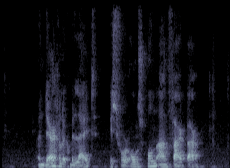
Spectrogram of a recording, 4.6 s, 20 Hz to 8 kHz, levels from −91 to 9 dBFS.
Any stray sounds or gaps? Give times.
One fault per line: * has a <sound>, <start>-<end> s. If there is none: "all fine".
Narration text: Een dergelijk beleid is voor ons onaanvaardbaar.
all fine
